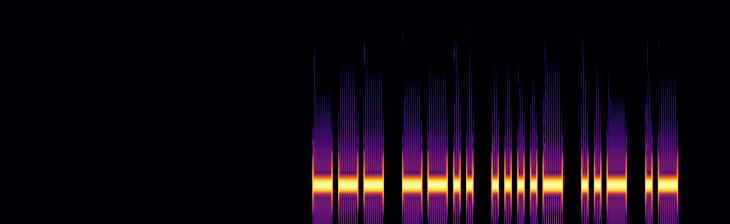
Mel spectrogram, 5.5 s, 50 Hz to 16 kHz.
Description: Morse code, heard as a keyed tone, about 25 wpm, 700 Hz. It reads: OZ4UA
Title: DXCC-100 Call Signs - 5 Characters - Repeated 2x - 25wpm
